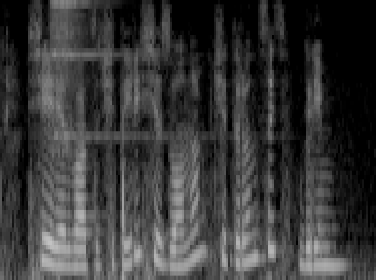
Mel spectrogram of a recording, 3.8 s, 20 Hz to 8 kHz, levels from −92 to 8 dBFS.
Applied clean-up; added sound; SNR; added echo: none; Doorbell; 17 dB; none.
